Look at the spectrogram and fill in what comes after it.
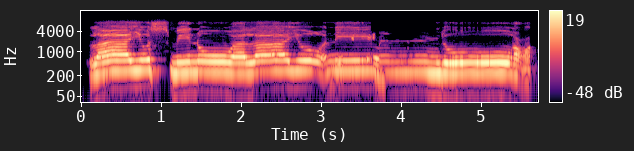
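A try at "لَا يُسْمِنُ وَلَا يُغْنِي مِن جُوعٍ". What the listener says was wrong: Nunya pendek ya. Itu nunya pendek. La yusminu wa la yughni min ju'. Ju'. Jadi jangan di juak gitu ya. Menarik pinggiran bibir juak. Itu enggak ju. Halki aja ini biasa netral nih mulutnya netral. Ju. Ya, jadi jangan juak gitu, jangan ditarik.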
